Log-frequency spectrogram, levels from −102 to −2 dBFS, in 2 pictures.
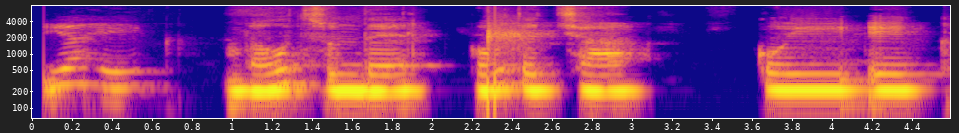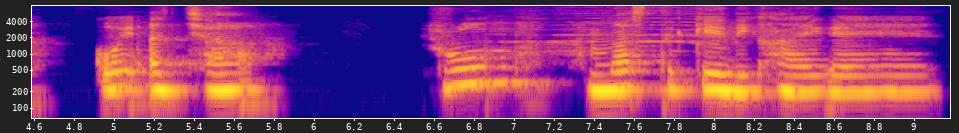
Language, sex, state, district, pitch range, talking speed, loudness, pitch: Hindi, female, Bihar, Jahanabad, 210-235 Hz, 110 wpm, -13 LUFS, 215 Hz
